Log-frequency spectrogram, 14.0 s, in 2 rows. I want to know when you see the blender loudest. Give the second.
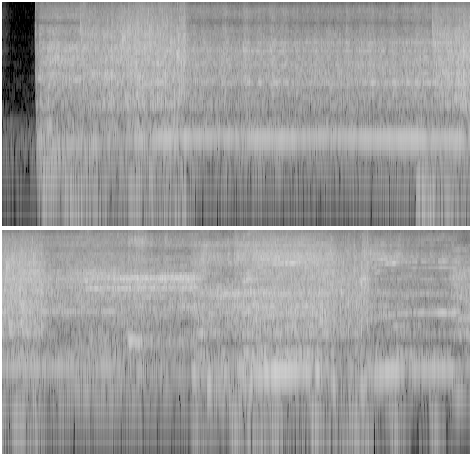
11 s.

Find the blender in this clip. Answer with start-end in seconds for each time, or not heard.
0.3-14.0.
